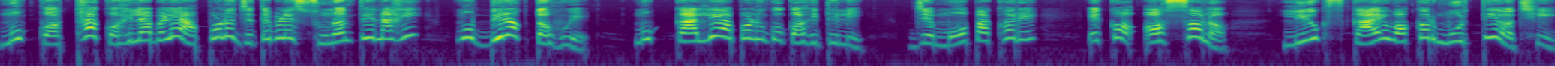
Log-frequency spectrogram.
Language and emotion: Odia, angry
